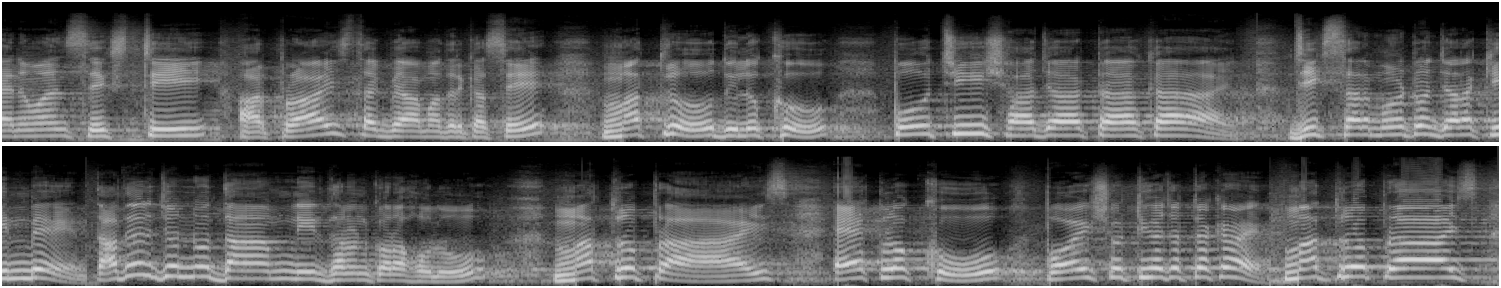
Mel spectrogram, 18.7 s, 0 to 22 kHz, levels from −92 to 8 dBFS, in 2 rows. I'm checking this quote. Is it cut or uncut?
cut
